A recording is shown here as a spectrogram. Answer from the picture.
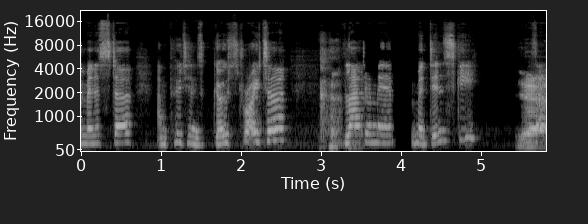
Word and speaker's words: Medinsky: I mean, I'd never heard of this man who was leading the talks, the Russian former culture minister and Putin's ghostwriter, Vladimir Medinsky.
